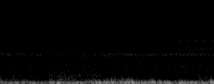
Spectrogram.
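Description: Wind buffeting the microphone, with the faint, steady whine of a distant electric ducted-fan model jet held at a little throttle on its landing approach.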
